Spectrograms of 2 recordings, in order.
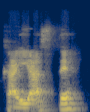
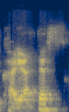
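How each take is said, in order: First: The word ends with an -aste sound. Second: The word ends with an -ates sound. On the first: This is the standard form. "instead of saying callaste" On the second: This is the regional New Mexican form. "we'll switch it to callates"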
